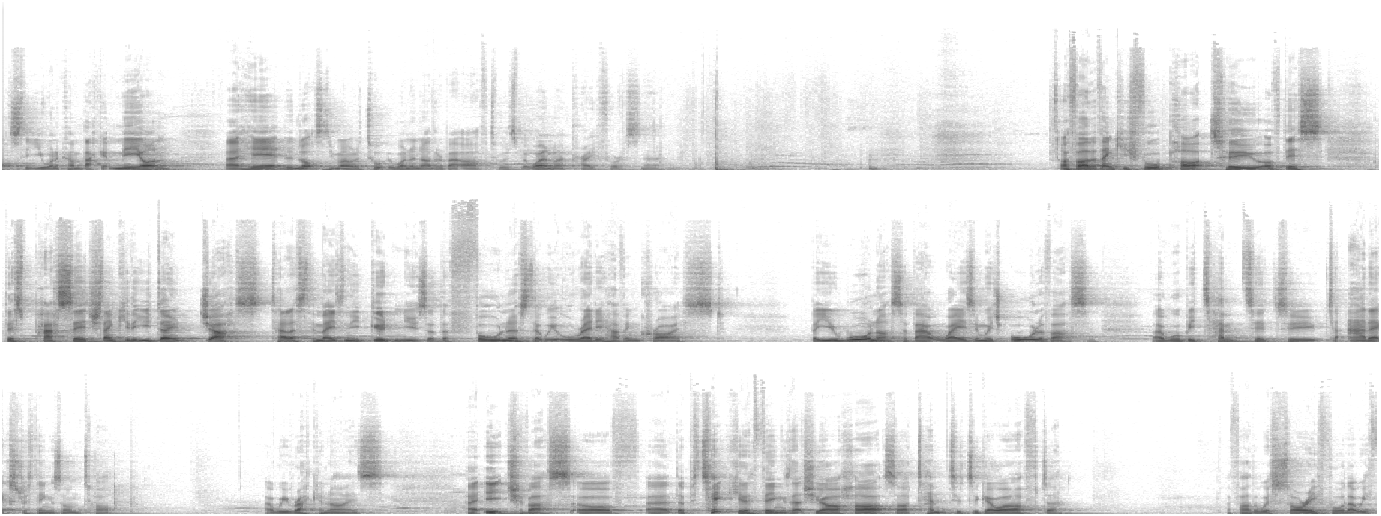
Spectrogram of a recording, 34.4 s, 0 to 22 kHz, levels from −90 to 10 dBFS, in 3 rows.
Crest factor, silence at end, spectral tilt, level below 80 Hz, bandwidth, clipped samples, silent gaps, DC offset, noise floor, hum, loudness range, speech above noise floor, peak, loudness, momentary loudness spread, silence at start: 22 dB; 0 s; -5.5 dB/octave; -64 dBFS; 18 kHz; under 0.1%; none; under 0.1%; -65 dBFS; none; 10 LU; 38 dB; -6 dBFS; -27 LUFS; 17 LU; 0 s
